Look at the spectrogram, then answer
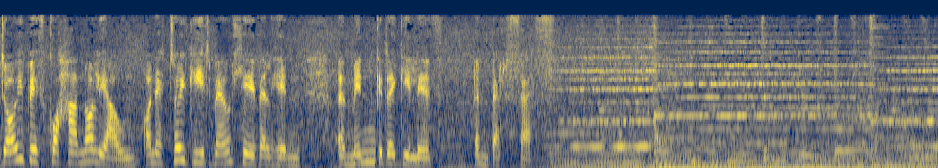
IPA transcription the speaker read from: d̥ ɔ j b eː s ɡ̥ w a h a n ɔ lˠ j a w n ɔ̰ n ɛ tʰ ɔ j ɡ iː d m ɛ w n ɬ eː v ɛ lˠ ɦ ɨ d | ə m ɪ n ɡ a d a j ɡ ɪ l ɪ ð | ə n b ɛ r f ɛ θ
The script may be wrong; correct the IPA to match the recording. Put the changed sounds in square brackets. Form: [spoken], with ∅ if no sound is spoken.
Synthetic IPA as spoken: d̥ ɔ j b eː [θ] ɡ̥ w a h a n ɔ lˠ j a w n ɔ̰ n ɛ tʰ ɔ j ɡ iː d m ɛ w n ɬ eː v ɛ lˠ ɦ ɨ [n] | ə m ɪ n ɡ [ə] d a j ɡ ɪ l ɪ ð | ə n b ɛ r f ɛ θ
